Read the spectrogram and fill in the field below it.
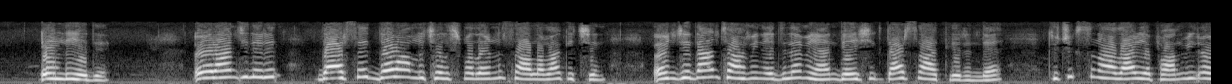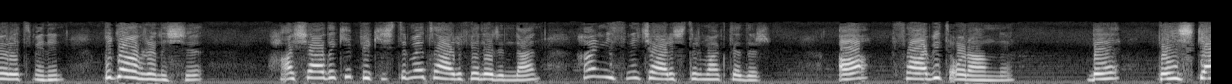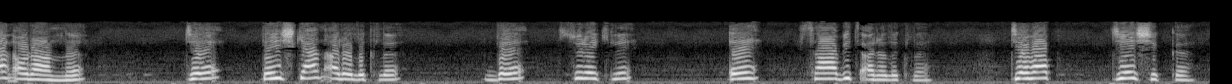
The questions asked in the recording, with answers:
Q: Öğrencilerin derse devamlı çalışmalarını sağlamak için önceden tahmin edilemeyen değişik ders saatlerinde küçük sınavlar yapan bir öğretmenin bu davranışı aşağıdaki pekiştirme tarifelerinden hangisini çağrıştırmaktadır?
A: Cevap C şıkkı. Değişken aralıklı.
